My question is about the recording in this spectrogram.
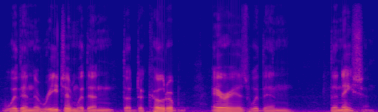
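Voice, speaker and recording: A man presenting recommendations to a city audience in a measured, advisory way, with some fillers. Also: on the low side, darkish tone.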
